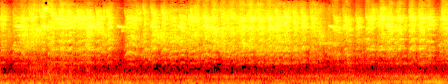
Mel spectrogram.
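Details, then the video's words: Constant wall of high, nasal chattering from a group of zebra finches busy feeding at lunch, steady loudness with no pauses throughout. "Australijske zebe ručak"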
